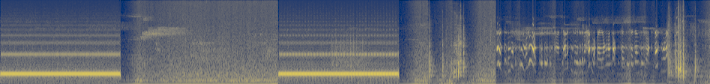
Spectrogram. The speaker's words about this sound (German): Der andere Lehrer kommt und ruft sofort die Polizei.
